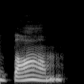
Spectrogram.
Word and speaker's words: bomb: And notice that bomb is spelled B O M B. So it's got a B on the end, but the B is silent. You don't need to pronounce the B.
